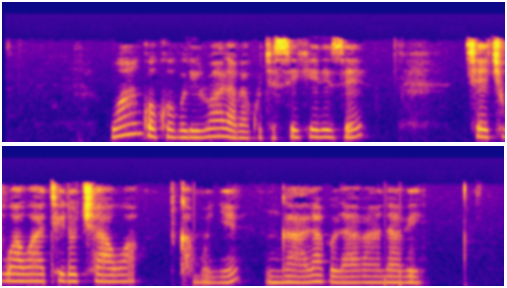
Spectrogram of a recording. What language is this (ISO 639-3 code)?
lug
